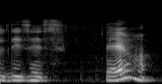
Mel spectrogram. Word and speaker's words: désespère: La prononciation est différente. On dit bien désespérer, alors qu'on dit Yvain se désespère, et du coup, l'accent d'aigu devient grave.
